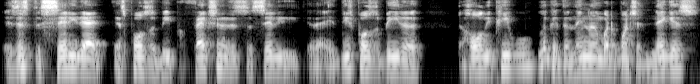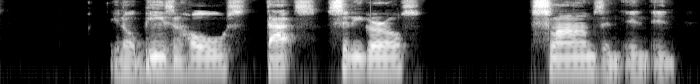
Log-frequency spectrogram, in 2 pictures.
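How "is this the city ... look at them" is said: ordinary talk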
